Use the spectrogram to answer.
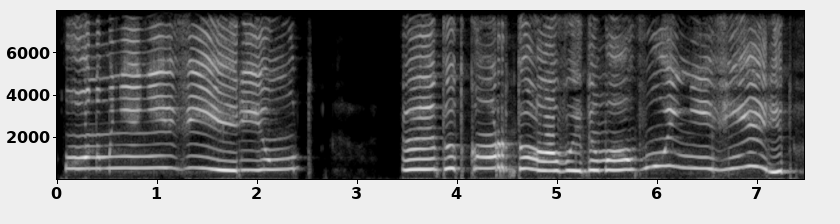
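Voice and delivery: high, whining cat yowl; roaring cat. A narrator's reading. Cat complains to the mistress, wailing high. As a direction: wail it slowly, stretching the vowels. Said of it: "взревел Филя".

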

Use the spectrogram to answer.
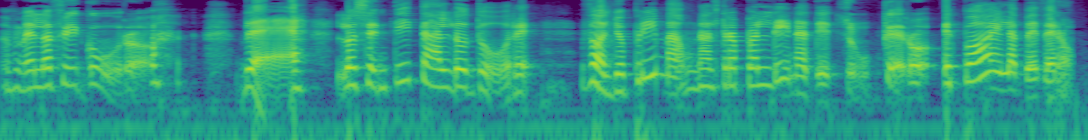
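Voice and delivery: high-voiced bargaining puppet; fussy Pinocchio. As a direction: haggle like a spoilt little puppet.

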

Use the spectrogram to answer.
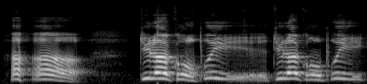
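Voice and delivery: loud, high, delighted cry; burst of joy. A narrator's reading. Nicolas cries to his brother that he understood, joyfully. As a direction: crow it out triumphantly, stretching the first one. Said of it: "cria Nicolas avec une explosion de joie".

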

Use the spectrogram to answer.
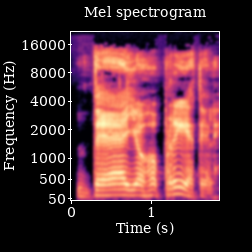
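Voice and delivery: slow, creaking menace; creaky villain voice. A narrator's reading. Henchman questions abbess about the prisoner's friend, creaky and slow. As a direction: creak it out slowly, putting on another voice. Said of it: "заскрипів він".

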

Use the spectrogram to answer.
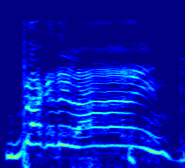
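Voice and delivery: high, slow mock holler; accented rant impression. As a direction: stretch it out in a high accented shout. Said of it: "It's the same accent".

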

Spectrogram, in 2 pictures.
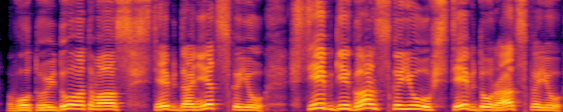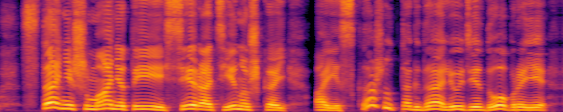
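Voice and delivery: slow, drawn-out sing-song threat; mock folk lament. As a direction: intone it like a wandering bard. Шуточное народное причитание героя. (причитая нараспев, как в былине)

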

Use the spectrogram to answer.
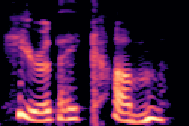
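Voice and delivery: usual speaking voice

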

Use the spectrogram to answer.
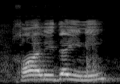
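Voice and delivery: slow خالدين as "khaalidayni"; dual with fatha. Shown as a demonstration. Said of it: "فتح الدال للمثنى وتسكين الياء". (خالدين بفتح الدال وتسكين الياء)

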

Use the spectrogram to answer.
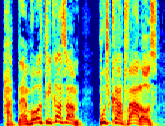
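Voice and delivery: high, urgent shout across; calling out. Acted. Old Death calling to his companions as attackers close, urgent shout. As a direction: call over urgently, pitched right up. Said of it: "hogy oda kiáltsa nekünk".

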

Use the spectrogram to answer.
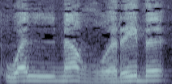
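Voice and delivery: والمغرب with the ra tilted toward i, slowly; والمغرب said slowly as walmaɣreb; wrong imala. Shown as a demonstration. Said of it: "ينطقونها راء ممالة". (والمغرب بإمالة الراء خطأ)

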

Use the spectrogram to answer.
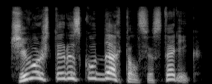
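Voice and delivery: a hint of cheeky son ribbing his father; teasing son. A narrator's reading. Sam teasing his fretting father, lightly mocking.

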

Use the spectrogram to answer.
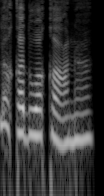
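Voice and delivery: high, drawn-out cry of dismay. A narrator's reading. Trapped woman cries out to her companion, high dismayed exclamation. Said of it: "فهتفت هي".

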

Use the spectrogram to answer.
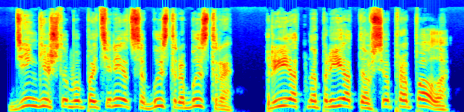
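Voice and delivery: high, agitated gabbling; high distressed lament. A narrator's reading. Темул mourns his spilled money, high unhappy babble. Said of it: "Он с несчастным видом".

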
